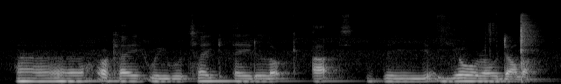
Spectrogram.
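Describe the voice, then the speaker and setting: A soft-spoken man with an English accent talks at a fairly high pitch in a monotone, flat way. There is noticeable background noise and audible room echo. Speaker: forex trading educator. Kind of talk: live webinar. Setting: remote lodge, webinar. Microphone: seven-year-old original mic, replaced a worse one.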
